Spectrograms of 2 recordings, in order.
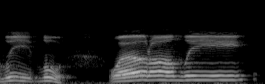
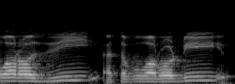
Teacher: Ni'mati wa radhi. Di tepi lidah makhrajnya.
